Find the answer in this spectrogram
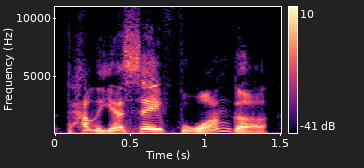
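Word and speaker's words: Taliese Fuaga: participating today uh talese who I realized I was pronouncing his name cor incorrectly so it's taliese fanga from Oregon State um he's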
